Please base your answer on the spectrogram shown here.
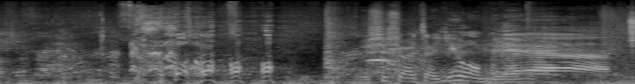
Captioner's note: laughs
